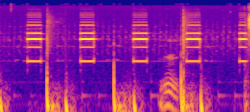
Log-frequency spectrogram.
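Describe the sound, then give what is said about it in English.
Electronic beeps from a wrestler's entrance theme come in several short, steady bursts at an even pitch, separated by brief gaps, while people talk between and over them. “I couldn't help myself when I heard the beeps.”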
